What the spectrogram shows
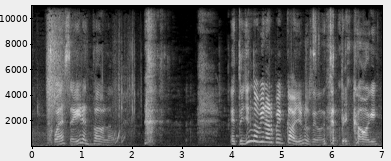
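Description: A woman's voice: fairly high pitch, slight background noise. A young woman chatting casually with her live-stream viewers while playing, frank and swearing casually. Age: young adult.

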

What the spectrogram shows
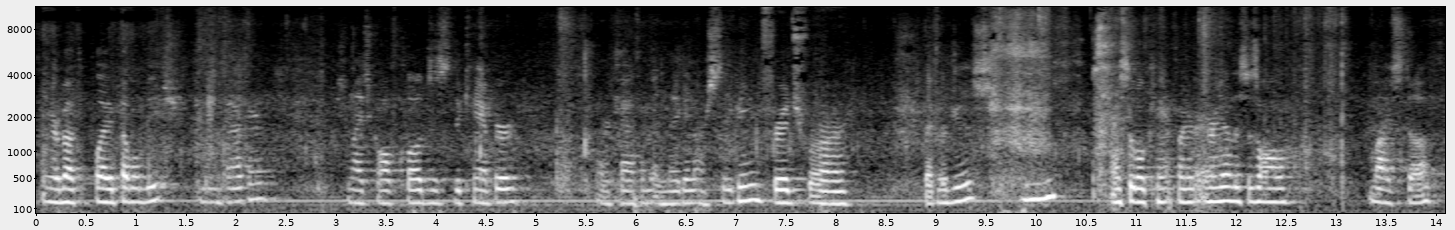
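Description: A man's voice: on the high side, flat delivery, measured pace, vocal fry, echoey room, background noise. A young man joking around and giving a casual tour to a vlog camera. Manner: jokey, playful, tour-guide talk.

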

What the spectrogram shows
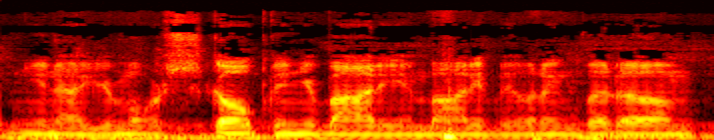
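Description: A man in his forties speaks with a deep, low voice. He sounds like a casual vlogger talking inside a car, rambling along with frequent halts in a plain, folksy way. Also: monotone, normal speed. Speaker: fitness vlogger. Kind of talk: casual off-the-cuff vlog talk.

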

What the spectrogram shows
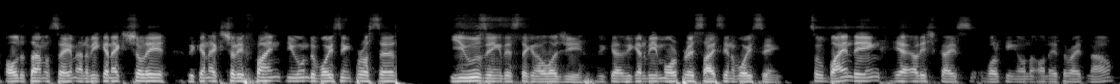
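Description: A man's voice: fairly high pitch, flat delivery, brisk, no echo, low-quality recording. A man in his thirties, a native Czech speaker talking in English, explaining guitar making on a factory tour through a headset mic, with many restarts and fillers. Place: indoor guitar workshop.

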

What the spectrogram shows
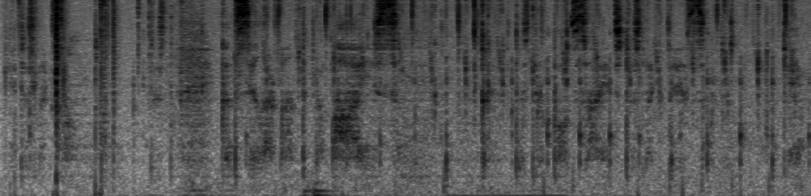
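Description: Young woman, whispered role-play, breathy fast ASMR, brisk repetitive phrasing, slightly distant mic. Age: young adult. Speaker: ASMR performer playing a make-up artist. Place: small indoor room.

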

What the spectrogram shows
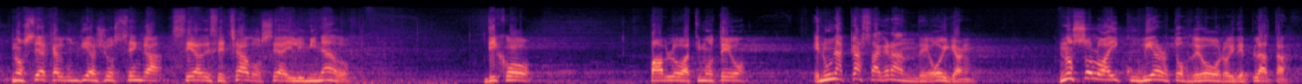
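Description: A man preaching an animated sermon to a church, acting out voices with humor. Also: high-pitched, long reverb tail.

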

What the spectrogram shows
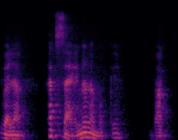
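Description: A man with a fairly low voice explains test answers step by step, reading English phrases. The recording sits in an echoey room with a faint hiss. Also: moderate pace, a bit bright. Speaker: English teacher. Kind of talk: exam answer walkthrough.

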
